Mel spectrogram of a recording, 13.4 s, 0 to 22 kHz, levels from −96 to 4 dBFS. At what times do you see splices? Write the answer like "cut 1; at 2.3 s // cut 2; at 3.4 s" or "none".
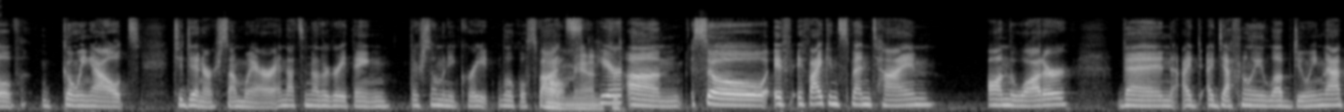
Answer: cut 1; at 6.2 s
